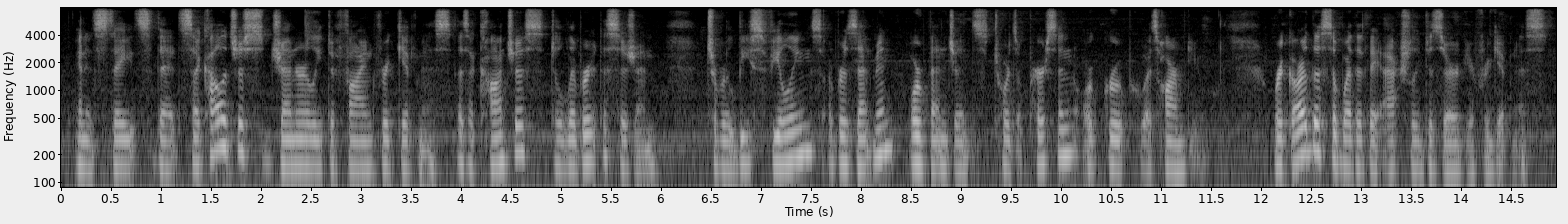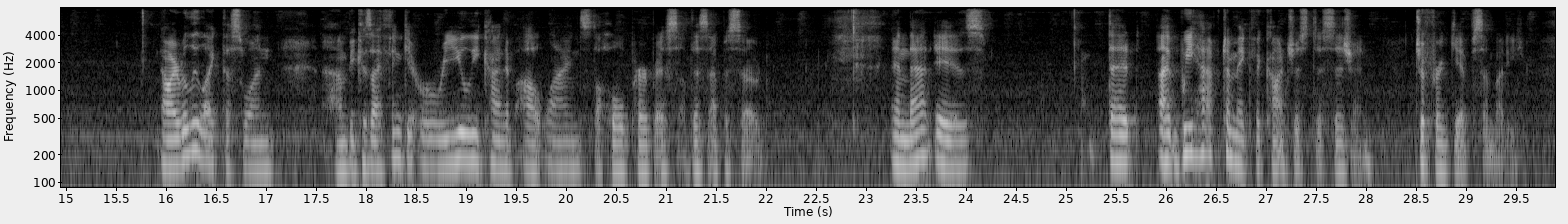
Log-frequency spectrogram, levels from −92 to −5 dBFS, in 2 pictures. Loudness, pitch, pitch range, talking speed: -36 LUFS, 145 Hz, 135-160 Hz, 145 wpm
